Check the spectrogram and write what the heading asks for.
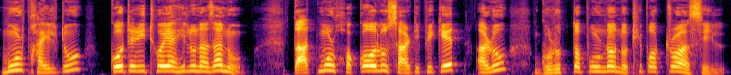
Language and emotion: Assamese, fearful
